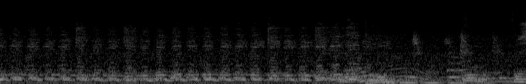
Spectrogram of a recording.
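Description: Vehicle engine in the video game Crash Twinsanity, a steady mid-pitched drone holding through the clip with a rougher rising surge near the end, no voices.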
